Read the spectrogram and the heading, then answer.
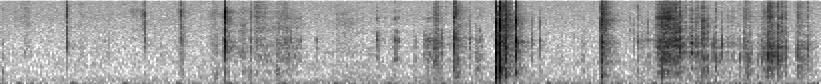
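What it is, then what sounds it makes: Paperboard product box. Long nails scratch and tap on a small, hollow, white printed paperboard cosmetics box for Embryolisse Hydra-Masque held in the hand. Sharp, dry scratches and clicks are heard, with a louder crackling burst in the middle and softer, bright rustling scrapes toward the end.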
